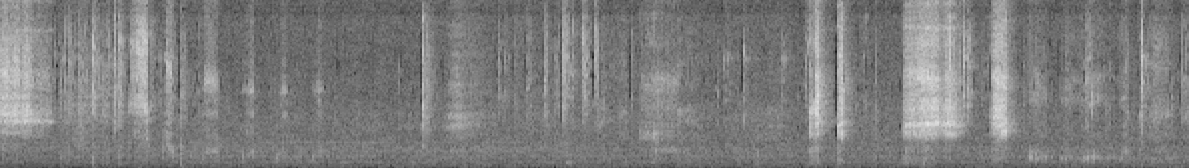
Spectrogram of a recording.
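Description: Small plastic clicks and rattles of an Optimus Prime Transformers figure's joints and panels being folded by hand back into truck mode. A few louder hissing rustles come near the end.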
